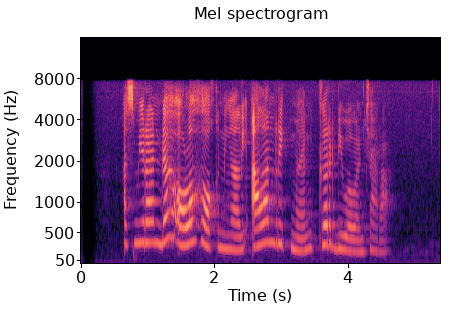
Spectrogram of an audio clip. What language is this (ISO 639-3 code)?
sun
